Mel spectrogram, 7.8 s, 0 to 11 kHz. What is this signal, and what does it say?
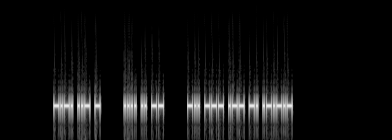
Morse code, heard as a keyed tone, about 34 wpm, 700 Hz. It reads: CUT HIM DOWN.
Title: 2x Word-Spacing - Sentences from Top 300 Words - 35wpm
